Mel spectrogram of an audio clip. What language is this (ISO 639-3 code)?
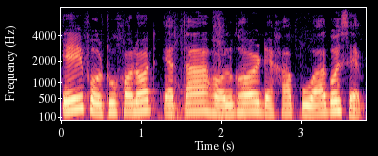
asm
